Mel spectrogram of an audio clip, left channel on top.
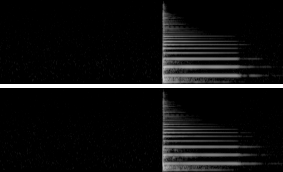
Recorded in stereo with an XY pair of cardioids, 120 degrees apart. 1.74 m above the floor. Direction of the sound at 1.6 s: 25° left.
